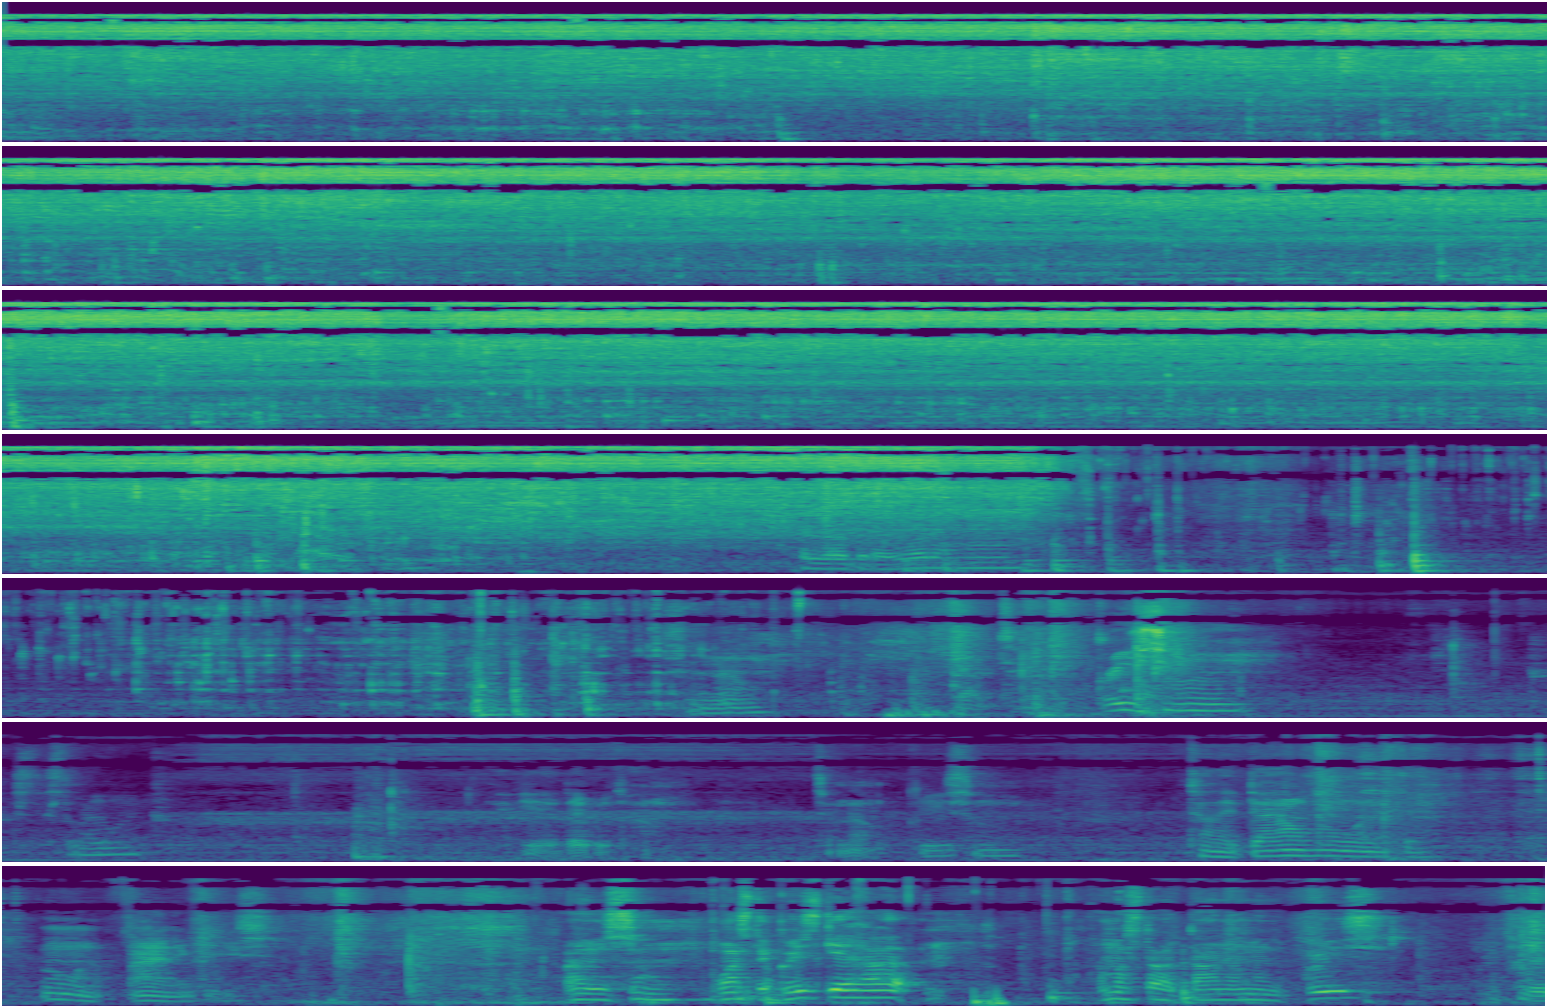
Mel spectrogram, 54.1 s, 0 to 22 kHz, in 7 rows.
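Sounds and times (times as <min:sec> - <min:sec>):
tap running into a sink: 0:01.6 - 0:04.2, 0:04.8 - 0:26.0, 0:27.3 - 0:29.2, 0:32.9 - 0:34.2.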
